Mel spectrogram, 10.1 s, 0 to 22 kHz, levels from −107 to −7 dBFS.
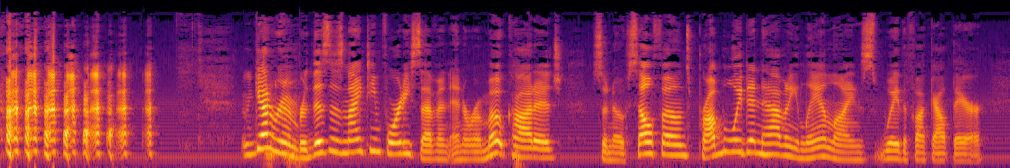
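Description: A mains buzz runs under the speech for the whole clip. Sharp switching spikes from the 60 Hz supply leak in twice per cycle, adding harmonics into the kilohertz range. It sounds like a steady, raspy buzz, roughly 35 dB below the speech.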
